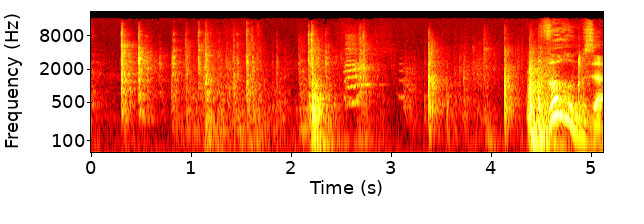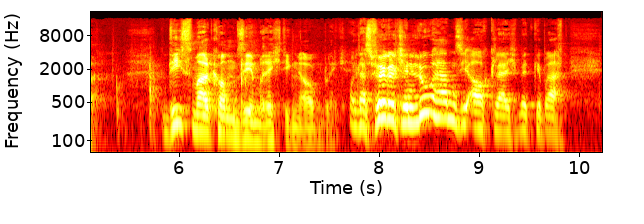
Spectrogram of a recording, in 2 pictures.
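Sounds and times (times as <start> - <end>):
scrape and rattle of a door being forced open: 0.4 - 4.6
heavy dull thumps and bangs against a wooden door being forced open: 4.2 - 4.8
speech: 4.6 - 10.2.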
